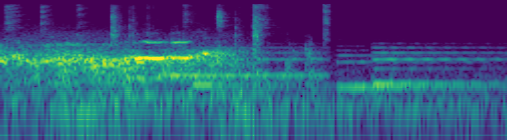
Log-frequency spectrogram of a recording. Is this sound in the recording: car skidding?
yes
